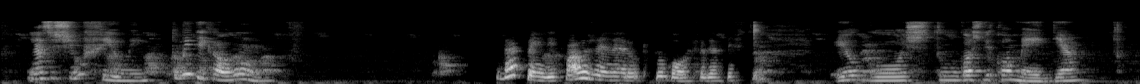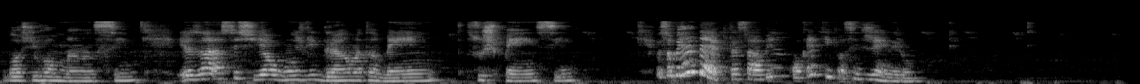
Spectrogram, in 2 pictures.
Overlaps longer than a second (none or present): none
